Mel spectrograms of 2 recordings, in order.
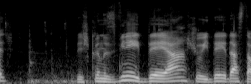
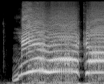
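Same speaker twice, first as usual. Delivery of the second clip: sudden high shout of the name; 8 dB louder, much slower than usual. Real, not acted. Streamer shouting a friend's name across the room, loud high shout.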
